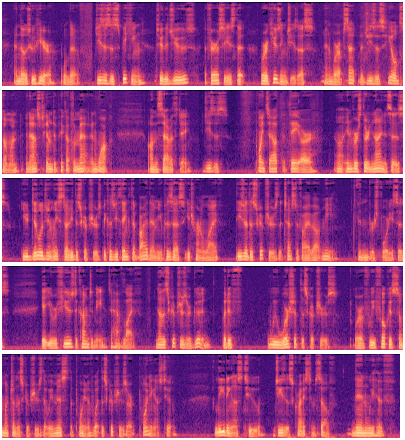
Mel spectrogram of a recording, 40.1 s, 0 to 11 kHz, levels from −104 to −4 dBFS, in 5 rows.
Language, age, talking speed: English, 30-49, 195 wpm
